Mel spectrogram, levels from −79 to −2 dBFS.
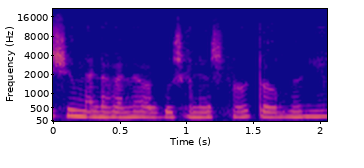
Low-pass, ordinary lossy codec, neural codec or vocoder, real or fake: none; none; codec, 44.1 kHz, 1.7 kbps, Pupu-Codec; fake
